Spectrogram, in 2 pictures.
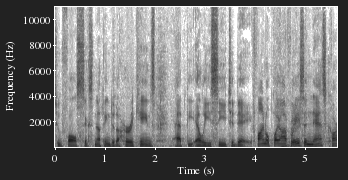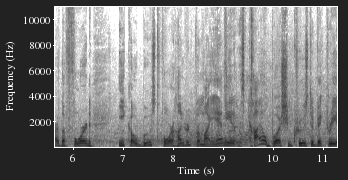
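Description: A male sports anchor delivers scripted highlight commentary. His voice sits at a medium pitch, and there is noticeable ambient noise behind him.

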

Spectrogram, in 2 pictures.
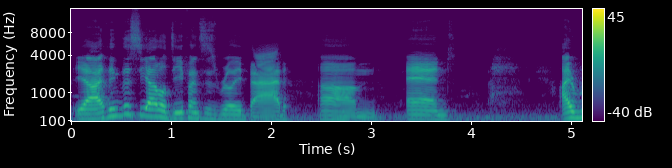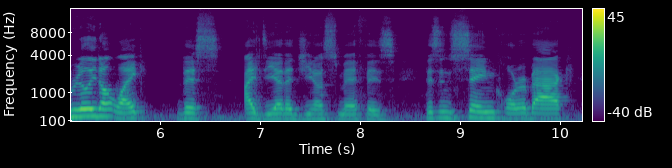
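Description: In a mid-range, animated voice, the man runs the segments of a sports podcast at a measured pace. It's a casual conversation, and he restarts often and leans on filler words.

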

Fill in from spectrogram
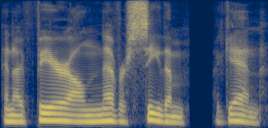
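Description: A man voicing a weary man posing as a rural father, speaking low and earnestly in an audiobook reading. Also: fairly even intonation, measured pace, a bit bright, dry recording, studio quality.

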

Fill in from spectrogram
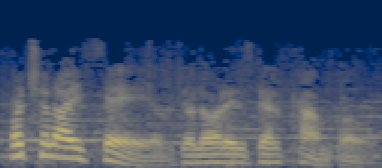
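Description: An actor playing a graying, fatalistic writer near fifty, narrating an old radio drama in a literate, melodramatic way. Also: male voice, medium pitch, huge pitch swings, normal speed. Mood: wistful, ominous. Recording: dull lo-fi old radio recording. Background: prominent music.

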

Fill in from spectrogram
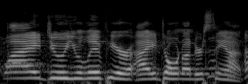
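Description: A woman from upstate New York co-hosting a live podcast, brash and profane with deadpan jokes. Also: high-pitched, moderate pace, a faint crowd. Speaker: podcast co-host. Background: live audience.

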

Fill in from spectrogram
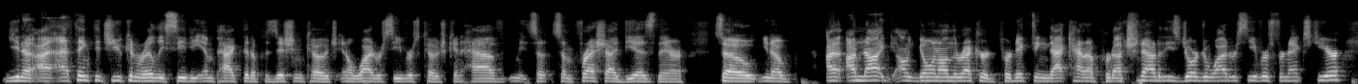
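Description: A man co-hosts a football podcast in casual talk, his voice sitting a little high for a man. He stops and restarts often, leaning on fillers. The recording is close and dry, with no room sound. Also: steady tone, a little fast, sharp tone, no room sound. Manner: hesitant, many fillers and restarts. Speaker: sports podcast co-host.

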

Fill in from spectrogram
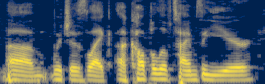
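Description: A man's voice: medium pitch, fairly even intonation, moderate pace, a little mellow, no room sound. A man talks loosely as a podcast guest, in a mid-range voice with many "like"s and small laughs. The sound is dry and close. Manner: rambling, many fillers, laughs often. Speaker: advice columnist and food writer, guest. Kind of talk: casual podcast conversation.

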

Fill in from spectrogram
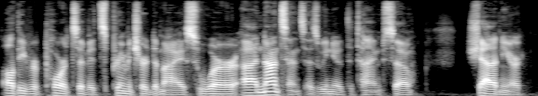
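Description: A man's voice: deep voice, a little fast, no echo, studio quality. An American man co-hosting a podcast, speaking in casual chat and informal sign-offs. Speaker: podcast co-host.

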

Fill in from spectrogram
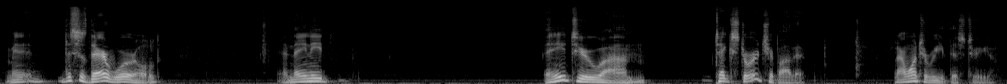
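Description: A man's voice: mid-range voice, no room sound. A middle-aged man hosting a talk radio show, making his points firmly and repeating them.

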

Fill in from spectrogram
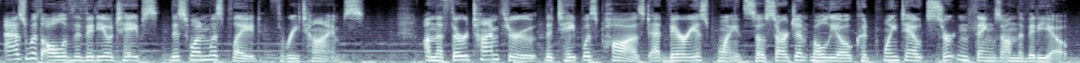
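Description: Somber, gravelly true-crime narrator. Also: mid-range voice, pushed and bright, soft background music. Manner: measured and somber, slowing on grave details. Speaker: journalist who covered the trial, narrating.

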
